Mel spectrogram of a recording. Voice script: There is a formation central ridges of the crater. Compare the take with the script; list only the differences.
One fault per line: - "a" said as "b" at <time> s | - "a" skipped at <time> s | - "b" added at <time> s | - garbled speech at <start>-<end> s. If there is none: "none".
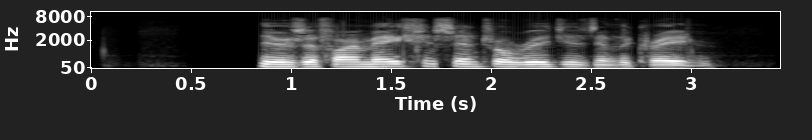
none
